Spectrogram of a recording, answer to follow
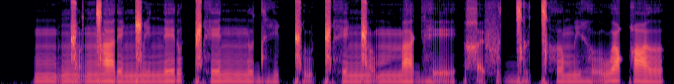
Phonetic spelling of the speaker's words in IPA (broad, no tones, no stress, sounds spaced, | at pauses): mː ṵ ŋ͡ǁ o̰ ŋ͡ǀ a ɾ e ŋ͡ǁ i n e ɾ u ǁʰ e nː u dʱ i ǁ ṵ ǁʰ e ŋ͡ǁ o̰ mː a ɡʱ ḛ | χ ḛ f ɯ ɡ͡ǀ ɯ ǀʰ ɤ m i ɦ o̰ w u q ɤ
